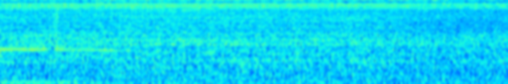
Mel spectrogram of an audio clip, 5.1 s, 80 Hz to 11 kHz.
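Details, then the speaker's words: GM V8 truck that had major lifter ticking, idling after the rocker arm bolts were sanded about a thousandth: deep, steady, smooth idle rumble with no tick or tap. The ticking is gone. "Once I sanded those bolts and let it idle, and I mean, it's like a brand new truck."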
